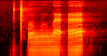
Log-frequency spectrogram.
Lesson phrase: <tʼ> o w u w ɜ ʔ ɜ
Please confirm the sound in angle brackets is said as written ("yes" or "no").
yes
